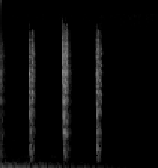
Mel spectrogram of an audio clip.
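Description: A ticking sound effect in a TV channel's logo sting: four evenly spaced ticks, about two a second, over a low musical tone that fades away.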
